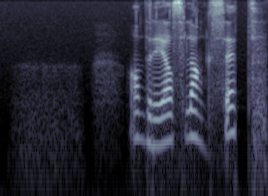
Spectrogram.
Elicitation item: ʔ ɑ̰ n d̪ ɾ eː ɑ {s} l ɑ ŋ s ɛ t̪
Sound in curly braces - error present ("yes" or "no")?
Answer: no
